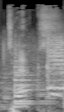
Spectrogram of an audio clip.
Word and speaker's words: Taix: That restaurant is called Tex. It's spelled T-A-I-X. It's a French restaurant.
